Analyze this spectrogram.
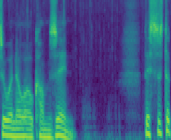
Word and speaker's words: swnw: This is where the SWNW, pronounced Suanoo, comes in.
